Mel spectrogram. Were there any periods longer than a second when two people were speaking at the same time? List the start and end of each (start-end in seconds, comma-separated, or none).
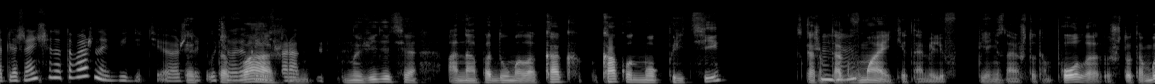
1.8-3.2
